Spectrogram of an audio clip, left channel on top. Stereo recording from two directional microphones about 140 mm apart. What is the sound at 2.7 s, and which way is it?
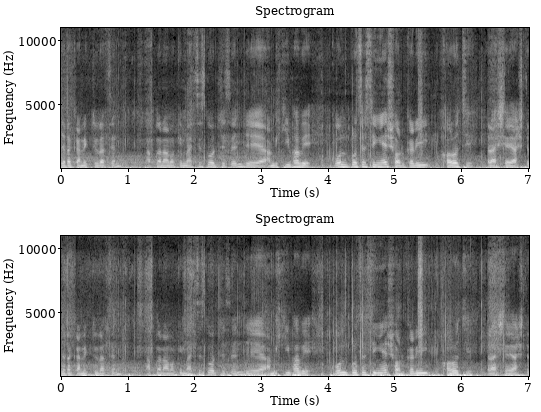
Speech, 35° left (ahead or behind).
